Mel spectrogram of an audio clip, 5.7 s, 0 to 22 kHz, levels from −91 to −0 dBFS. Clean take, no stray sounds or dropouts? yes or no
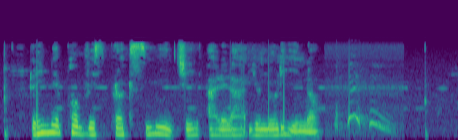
no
